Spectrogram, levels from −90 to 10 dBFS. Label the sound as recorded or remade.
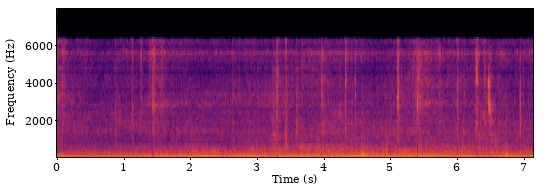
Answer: remade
